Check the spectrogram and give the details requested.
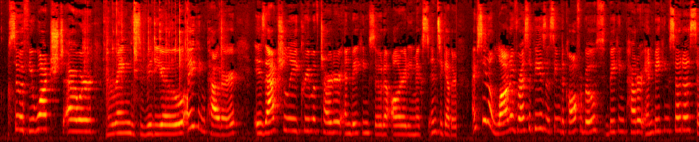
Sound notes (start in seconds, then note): none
